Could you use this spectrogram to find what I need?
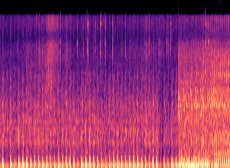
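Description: A quad bike engine idles close by with a rapid chugging.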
